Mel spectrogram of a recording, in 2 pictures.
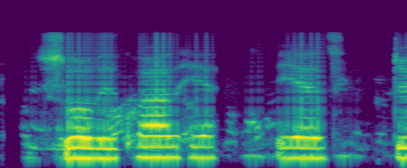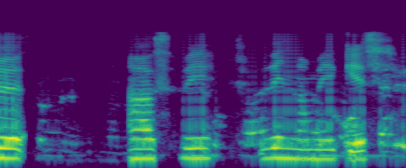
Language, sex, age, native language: Icelandic, female, 11, Icelandic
